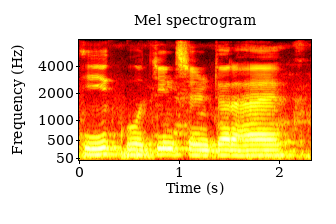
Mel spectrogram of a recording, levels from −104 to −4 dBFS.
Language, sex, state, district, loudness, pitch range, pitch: Hindi, male, Jharkhand, Palamu, -13 LUFS, 130-145 Hz, 135 Hz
